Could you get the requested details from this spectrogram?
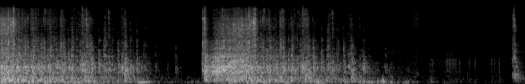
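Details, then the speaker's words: Mid-1990s Cub Cadet 1641 with Briggs Vanguard engine, sat three years, previously lacking power: runs roughly, dies, catches again, then fades and quits; intermittent stalling, seemingly relieved by holding a part, with solenoid audible. "I don't think it will, but yep, there we go. That's the problem again."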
